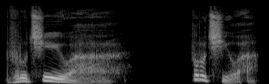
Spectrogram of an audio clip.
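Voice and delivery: slow, low, soothing repeat; calm the frightened boy gently; Peggotty soothing the boy, slow and low; reassuring. Acted. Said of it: "uspokajała mnie Peggotty".

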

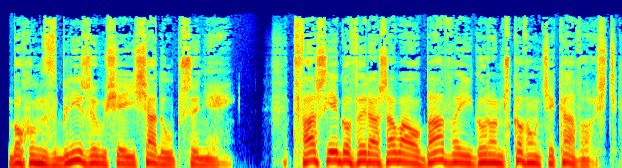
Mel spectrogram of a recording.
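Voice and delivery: ordinary delivery

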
